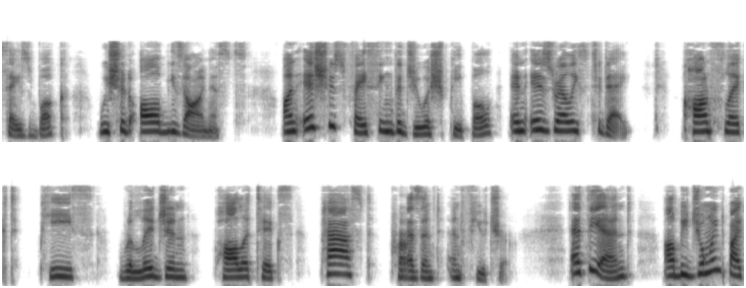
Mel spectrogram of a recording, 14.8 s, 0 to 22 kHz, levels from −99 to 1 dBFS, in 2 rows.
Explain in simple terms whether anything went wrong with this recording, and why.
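The whole speech recording has a rough, grainy quality, with a hiss-like fuzz between the voice's tones and a thin, artificial-sounding top end. That's most likely low-delay AAC compression, the kind used on video calls, where short processing chunks and a tight data budget smear the voice's detail.

There are also four brief glitches from AAC frame loss with concealment, at 1.67, 3.86, 6.89 and 11.42 seconds. Small pieces of the audio went missing, and the decoder patched each gap by guessing from the sound just before, so you hear a short smeared, noisy blip. The last one runs about 60 ms, twice as long as the others.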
